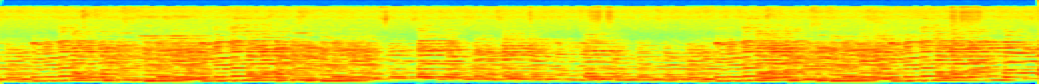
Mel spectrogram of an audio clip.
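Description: An upright piano played without a break, held low notes under a busy line of higher notes.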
